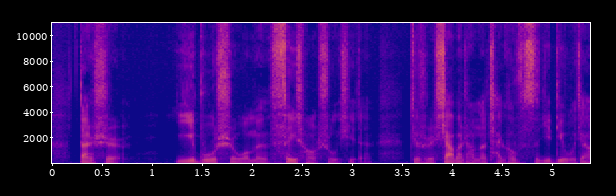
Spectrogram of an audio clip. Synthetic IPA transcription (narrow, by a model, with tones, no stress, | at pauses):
t̪a˥˧nʂɻ̩˥˩ | i˧˥p̬u˥˧ʂɻ̩˥˩wɔ˨˩mə˦nfe˥ɪʈ͡ʂʰɑ̰˧˥ŋʂu˧˥ɕḭ˥˧˩d̪ə̰˦ | t͡ɕjo˥˧ʊʂɻ̩˥˧ɕja˥˧pa˥˩nʈ͡ʂʰɑ˨˩ŋd̪ə˦ʈ͡ʂʰa˥ɪkʰo˥ʊfsɹ̩˥t͡ɕi˧t̪̬i˥˩u˨˩t͡ɕja˥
